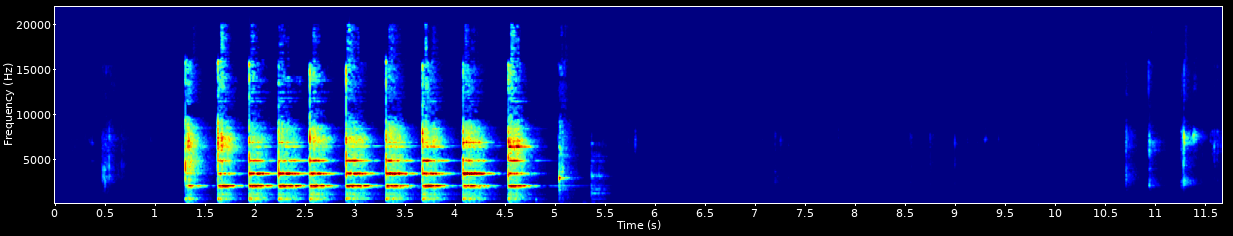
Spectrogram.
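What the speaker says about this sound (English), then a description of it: "With a hammer, I think, by the look of that." Hammer strikes on copper and brass scrap, about a dozen sharp, ringing metallic blows in a quick steady rhythm, close and loud, then quiet with a few faint taps near the end.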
